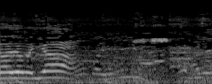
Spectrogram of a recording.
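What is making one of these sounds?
A crowd of men chants together outdoors.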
